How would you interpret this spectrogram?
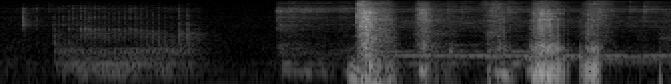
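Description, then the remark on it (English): A fart: a low, buzzing rasp that trails off, then a louder run of wet, sputtering bursts in quick irregular succession. No one speaks. “The guy farted. That's his intro.”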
